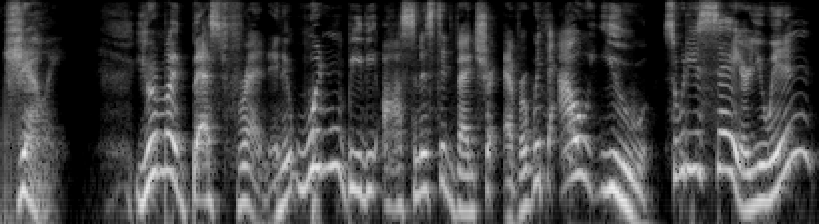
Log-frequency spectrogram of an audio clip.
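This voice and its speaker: A man voicing a cheerful, excitable narwhal in a children's storybook, calling out loudly and gleefully. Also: sits high, a little slow, breathy edge, pitched above the performer's own voice, heavily acted. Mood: warm, eager. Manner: shouting, gleeful. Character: cheerful excitable narwhal, loud ahoy-shouter.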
